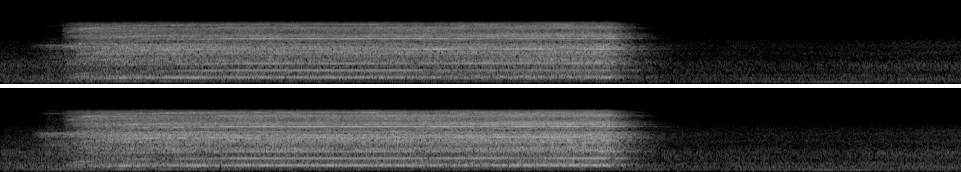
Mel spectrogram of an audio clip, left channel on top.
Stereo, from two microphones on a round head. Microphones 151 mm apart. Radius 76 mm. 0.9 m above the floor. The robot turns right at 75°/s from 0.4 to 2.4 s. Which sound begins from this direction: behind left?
A blender, at 0.6 s.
